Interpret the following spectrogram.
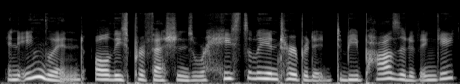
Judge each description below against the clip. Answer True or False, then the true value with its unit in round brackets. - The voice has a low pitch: False (225 Hz)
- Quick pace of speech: False (155 wpm)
